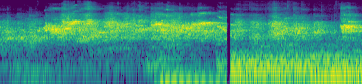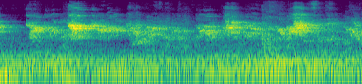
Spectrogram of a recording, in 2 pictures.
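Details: Budgerigars calling to encourage breeding, a flock of scratchy chirps and squawks overlapping, with a low steady hum and a short thump near the start.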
